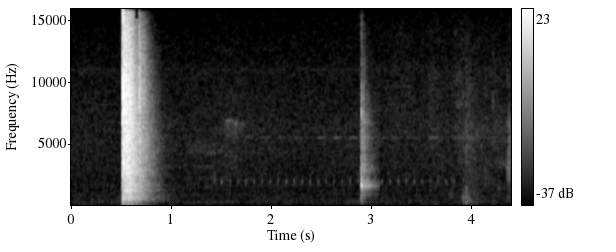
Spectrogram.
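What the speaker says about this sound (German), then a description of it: "Machen wir noch einen Schuss, ich glaube." A single sharp shot from an FWB 65 air pistol cracks out once and close, decaying quickly, followed by a couple of faint clicks and small knocks as the pistol is handled afterward.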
